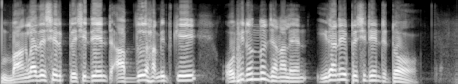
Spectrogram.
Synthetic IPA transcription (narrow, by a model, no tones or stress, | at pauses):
baŋlad̪eʃeɾpɾesiɖeɳʈa̰b̚d̪ulɦamid̪ke | o̰bʱinond̪ond͡ʑanaleniɾaneɾpɾesiɖeɳʈɖɔ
